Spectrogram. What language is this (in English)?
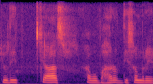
Santali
